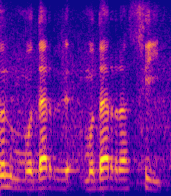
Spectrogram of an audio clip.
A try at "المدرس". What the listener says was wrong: پھر مدرس. ارے مدرس کب چھوٹے گا آپ کا یہ را کے اوپر زبر.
